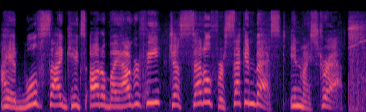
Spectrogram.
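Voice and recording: A high-pitched, cartoonish character voice at a moderate pace.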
